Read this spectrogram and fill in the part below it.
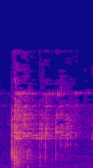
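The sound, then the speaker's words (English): A cat toy with little bells inside gets a sudden shake, giving a bright, high jingling rattle that keeps shimmering briefly. It is fairly quiet, with no voices. “That's a cat toy with jingly jangly toys inside for the cats.”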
